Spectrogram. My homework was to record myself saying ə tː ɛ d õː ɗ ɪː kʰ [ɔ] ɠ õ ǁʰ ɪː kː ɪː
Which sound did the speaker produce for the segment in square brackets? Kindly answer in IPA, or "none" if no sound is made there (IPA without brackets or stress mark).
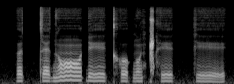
o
